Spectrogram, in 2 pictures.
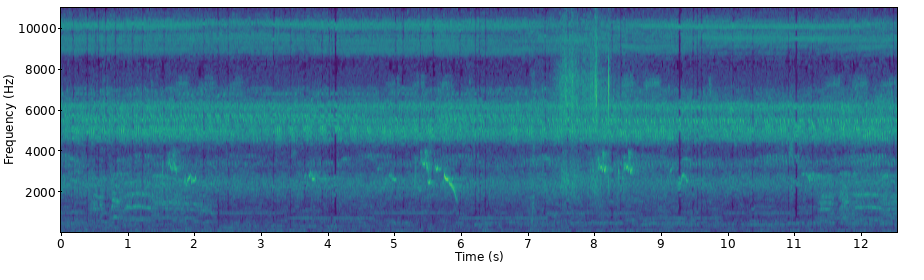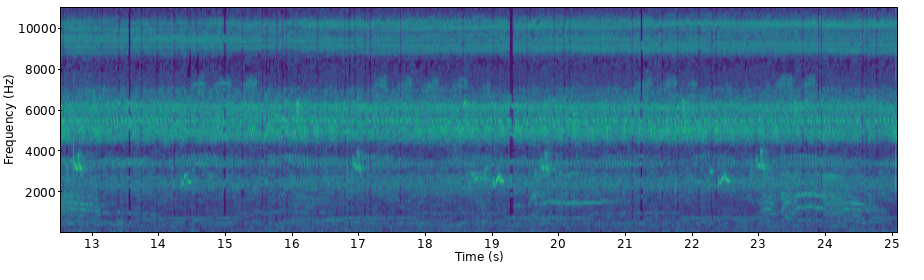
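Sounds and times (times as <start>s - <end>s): insects droning: 0.0s - 25.0s
rooster crowing: 0.4s - 2.2s, 11.4s - 13.2s, 23.0s - 24.8s.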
